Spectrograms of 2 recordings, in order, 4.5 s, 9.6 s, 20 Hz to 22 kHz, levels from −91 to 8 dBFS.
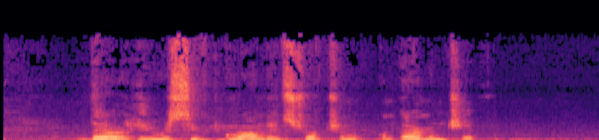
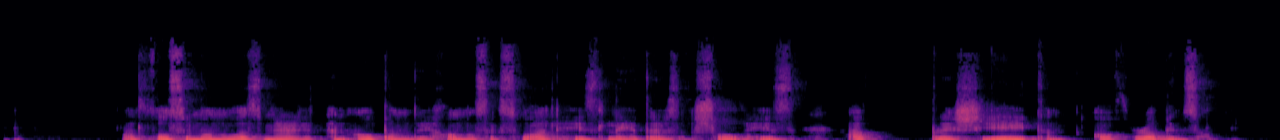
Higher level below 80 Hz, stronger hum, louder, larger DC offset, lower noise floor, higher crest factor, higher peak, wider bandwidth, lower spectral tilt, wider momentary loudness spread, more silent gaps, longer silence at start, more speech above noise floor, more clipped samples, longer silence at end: first, -32 dBFS vs -62 dBFS; neither; first, -14 LUFS vs -35 LUFS; neither; second, -35 dBFS vs -82 dBFS; about the same, 14 dB vs 18 dB; first, 0 dBFS vs -18 dBFS; first, 17 kHz vs 14.5 kHz; second, -4.5 dB/octave vs -7 dB/octave; first, 16 LU vs 9 LU; neither; about the same, 0.05 s vs 0.1 s; second, 21 dB vs 49 dB; neither; second, 0.05 s vs 0.5 s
